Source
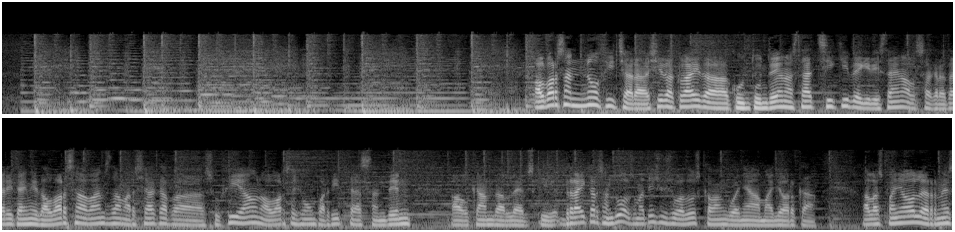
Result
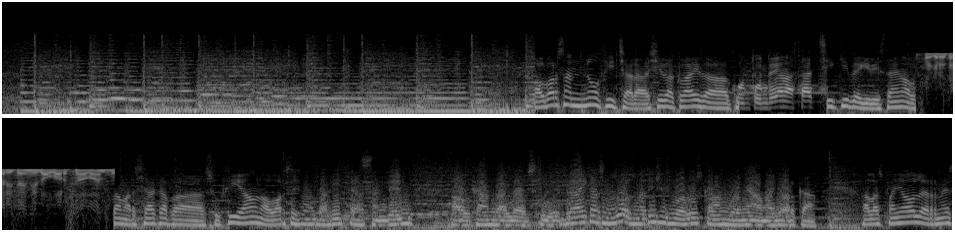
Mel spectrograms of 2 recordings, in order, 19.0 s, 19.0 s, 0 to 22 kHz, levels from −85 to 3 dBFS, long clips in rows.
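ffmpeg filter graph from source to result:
ffmpeg -i in.wav -filter_complex "[0:a]asettb=1/sr,asplit=3[link_01][link_02][link_03];[link_01]atrim=end=7.364[link_04];[link_02]atrim=start=7.36:end=8.25,asetpts=PTS-STARTPTS,afade=type=in:duration=0.004:curve=qsin,afade=type=out:start_time=0.886:duration=0.004:curve=qsin,highpass=frequency=820:width_type=q:width=5.9,highshelf=frequency=4900:gain=10.5,adynamicsmooth=sensitivity=5:basefreq=2200[link_05];[link_03]atrim=start=8.246[link_06];[link_04][link_05]acrossfade=duration=0.004:curve1=hsin:curve2=qsin[link_07];[link_07][link_06]acrossfade=duration=0.004:curve1=qsin:curve2=hsin,asettb=1/sr,asplit=3[link_08][link_09][link_10];[link_08]atrim=end=9.134[link_11];[link_09]atrim=start=9.13:end=10.63,asetpts=PTS-STARTPTS,afade=type=in:duration=0.004:curve=qsin,afade=type=out:start_time=1.496:duration=0.004:curve=qsin,highpass=240,lowpass=frequency=3400:width_type=q:width=0.5098,lowpass=frequency=3400:width_type=q:width=0.6013,lowpass=frequency=3400:width_type=q:width=0.9,lowpass=frequency=3400:width_type=q:width=2.563,afreqshift=-4000,acompressor=threshold=-26dB:ratio=2:attack=3.2:release=140:knee=1:detection=peak[link_12];[link_10]atrim=start=10.626[link_13];[link_11][link_12]acrossfade=duration=0.004:curve1=hsin:curve2=qsin[link_14];[link_14][link_13]acrossfade=duration=0.004:curve1=qsin:curve2=hsin,asettb=1/sr,asplit=3[link_15][link_16][link_17];[link_15]atrim=end=12.484[link_18];[link_16]atrim=start=12.48:end=17.38,asetpts=PTS-STARTPTS,afade=type=in:duration=0.004:curve=qsin,afade=type=out:start_time=4.896:duration=0.004:curve=qsin,flanger=delay=19.5:depth=4.9:speed=2.4,acrusher=bits=9:dc=4:mix=0:aa=0.000001,volume=29.5dB,asoftclip=hard,volume=-29.5dB[link_19];[link_17]atrim=start=17.376[link_20];[link_18][link_19]acrossfade=duration=0.004:curve1=hsin:curve2=qsin[link_21];[link_21][link_20]acrossfade=duration=0.004:curve1=qsin:curve2=hsin,lowpass=frequency=1200:poles=1,acompressor=threshold=-36dB:ratio=2.5,alimiter=level_in=5dB:limit=-24dB:level=0:latency=1:release=12,volume=-5dB" out.wav

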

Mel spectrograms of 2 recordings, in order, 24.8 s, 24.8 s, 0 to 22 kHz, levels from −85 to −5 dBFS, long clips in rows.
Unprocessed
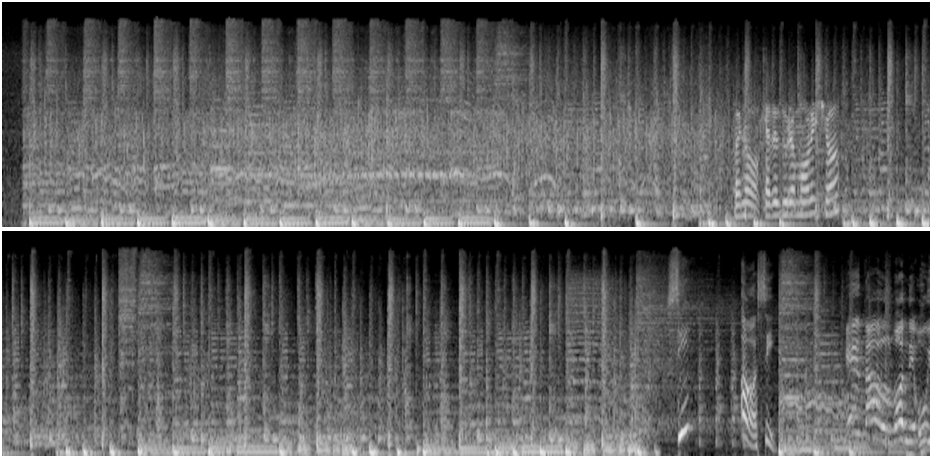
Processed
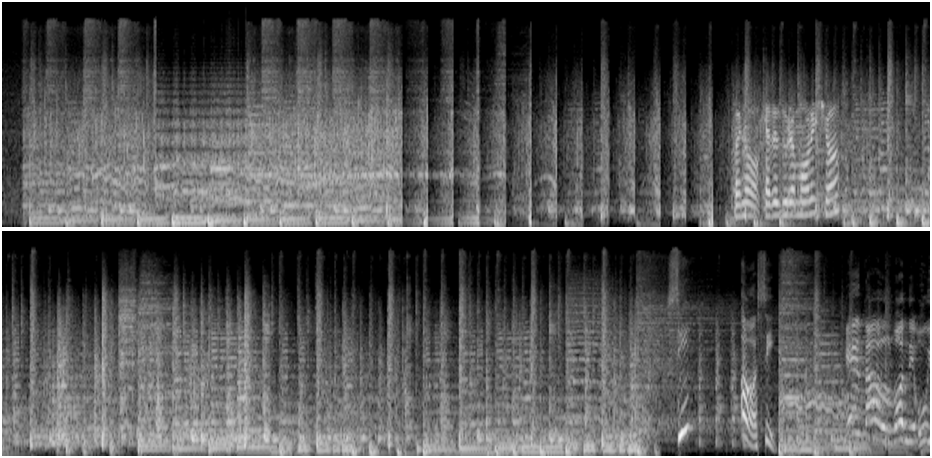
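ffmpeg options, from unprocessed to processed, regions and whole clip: ffmpeg -i in.wav -filter_complex "[0:a]asettb=1/sr,asplit=3[link_01][link_02][link_03];[link_01]atrim=end=2.044[link_04];[link_02]atrim=start=2.04:end=3.26,asetpts=PTS-STARTPTS,afade=type=in:duration=0.004:curve=qsin,afade=type=out:start_time=1.216:duration=0.004:curve=qsin,lowpass=frequency=2100:poles=1,adynamicsmooth=sensitivity=5:basefreq=750,aecho=1:1:1.7:0.76,atrim=end_sample=53802[link_05];[link_03]atrim=start=3.256[link_06];[link_04][link_05]acrossfade=duration=0.004:curve1=hsin:curve2=qsin[link_07];[link_07][link_06]acrossfade=duration=0.004:curve1=qsin:curve2=hsin,asettb=1/sr,asplit=3[link_08][link_09][link_10];[link_08]atrim=end=5.324[link_11];[link_09]atrim=start=5.32:end=9.71,asetpts=PTS-STARTPTS,afade=type=in:duration=0.004:curve=qsin,afade=type=out:start_time=4.386:duration=0.004:curve=qsin,lowshelf=frequency=160:gain=7.5,aeval=exprs='val(0)*pow(10,-30*if(lt(mod(-2.9*n/s,1),2*abs(-2.9)/1000),1-mod(-2.9*n/s,1)/(2*abs(-2.9)/1000),(mod(-2.9*n/s,1)-2*abs(-2.9)/1000)/(1-2*abs(-2.9)/1000))/20)':channel_layout=same[link_12];[link_10]atrim=start=9.706[link_13];[link_11][link_12]acrossfade=duration=0.004:curve1=hsin:curve2=qsin[link_14];[link_14][link_13]acrossfade=duration=0.004:curve1=qsin:curve2=hsin,asettb=1/sr,asplit=3[link_15][link_16][link_17];[link_15]atrim=end=13.034[link_18];[link_16]atrim=start=13.03:end=15.94,asetpts=PTS-STARTPTS,afade=type=in:duration=0.004:curve=qsin,afade=type=out:start_time=2.906:duration=0.004:curve=qsin,acontrast=74,highpass=200,lowpass=6600[link_19];[link_17]atrim=start=15.936[link_20];[link_18][link_19]acrossfade=duration=0.004:curve1=hsin:curve2=qsin[link_21];[link_21][link_20]acrossfade=duration=0.004:curve1=qsin:curve2=hsin,highpass=140,equalizer=frequency=8400:width=1:gain=-12.5,dynaudnorm=framelen=220:gausssize=9:maxgain=3dB" out.wav

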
